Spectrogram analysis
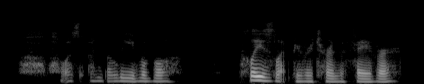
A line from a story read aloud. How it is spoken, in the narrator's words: he breathed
